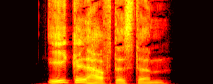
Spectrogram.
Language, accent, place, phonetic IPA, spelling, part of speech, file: German, Germany, Berlin, [ˈeːkl̩haftəstəm], ekelhaftestem, adjective, De-ekelhaftestem.ogg
- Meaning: strong dative masculine/neuter singular superlative degree of ekelhaft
